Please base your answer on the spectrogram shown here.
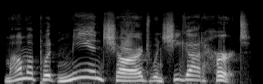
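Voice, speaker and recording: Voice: mid-range voice, very animated, a little slow, voice pushed up. A narrator voicing a bossy, quarrelsome young filly, the eldest sister, with an indignant, grating manner in a cartoon pony story.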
